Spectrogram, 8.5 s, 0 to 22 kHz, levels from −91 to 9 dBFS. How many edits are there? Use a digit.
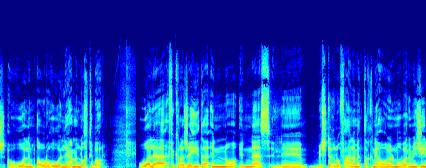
1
